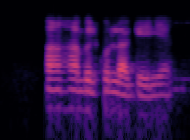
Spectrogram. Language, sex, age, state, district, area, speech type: Dogri, male, 18-30, Jammu and Kashmir, Samba, rural, conversation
